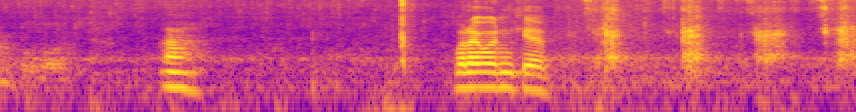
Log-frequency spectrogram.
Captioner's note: lips smooch; spice grinder grinding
